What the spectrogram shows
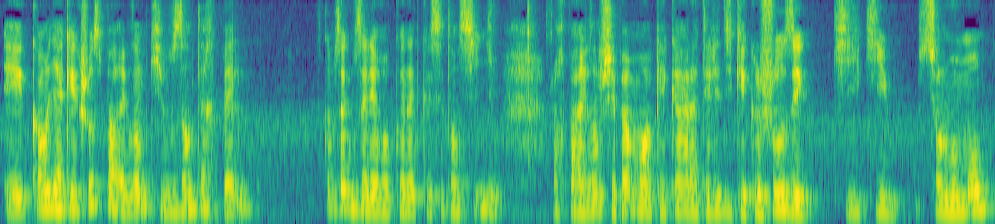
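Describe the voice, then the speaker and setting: Soft-spoken French woman reading tarot cards. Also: medium pitch, slight background noise. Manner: chatty, hesitant, many fillers, often drops to a soft whisper. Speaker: tarot card reader. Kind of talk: casual spiritual card reading.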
